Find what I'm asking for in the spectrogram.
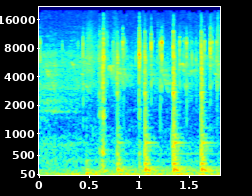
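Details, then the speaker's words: Mercedes R172 SLK/SLC raised on a jack, front wheel rocked at 12 and 6 o'clock: dull knocks about every quarter second from free play in the tapered front wheel bearing; this side needs bearing adjuster tightened. "Hear that noise? That's the wheel bearing play. So this side definitely needs adjusting."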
